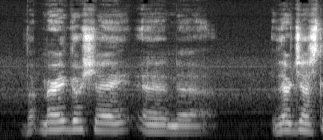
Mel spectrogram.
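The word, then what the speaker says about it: Gauthier: are freakin geniuses and Gaucher looks like go cheer it's spelled G o CH ier something like that it's a weird spelling but Mary Gautier and they're just like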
